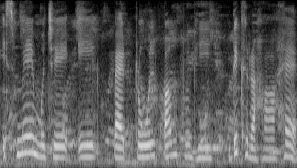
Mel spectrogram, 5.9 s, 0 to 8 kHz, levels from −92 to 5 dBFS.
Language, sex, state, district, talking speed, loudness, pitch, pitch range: Hindi, female, Madhya Pradesh, Katni, 90 wpm, -19 LUFS, 205 Hz, 185-225 Hz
